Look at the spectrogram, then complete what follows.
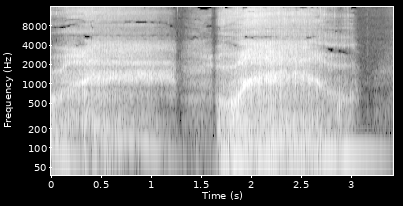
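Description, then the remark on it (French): A lion's long roar at night comes in two loud, rough, drawn-out bursts; the second swells upward in pitch and then sinks away. No one talks. “Dans la nuit, Monsieur Rataton est réveillé par un long rugissement.”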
